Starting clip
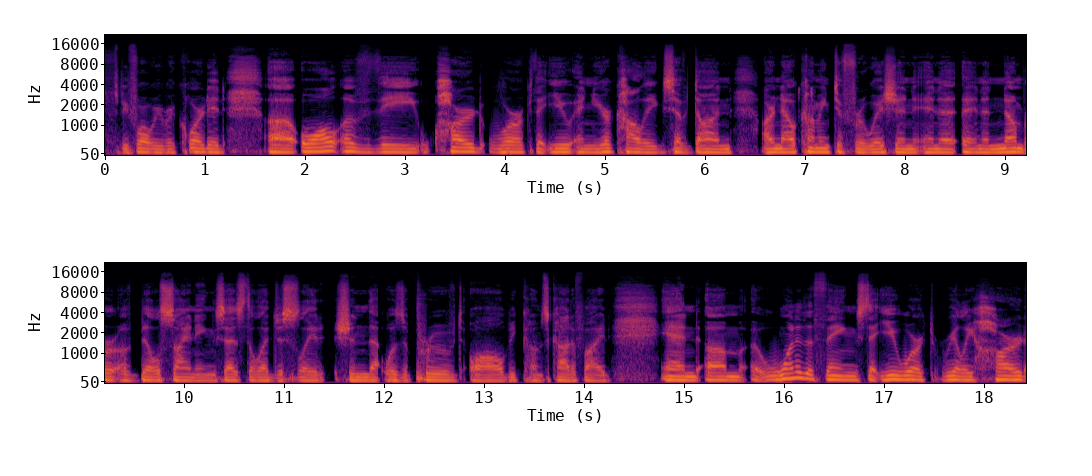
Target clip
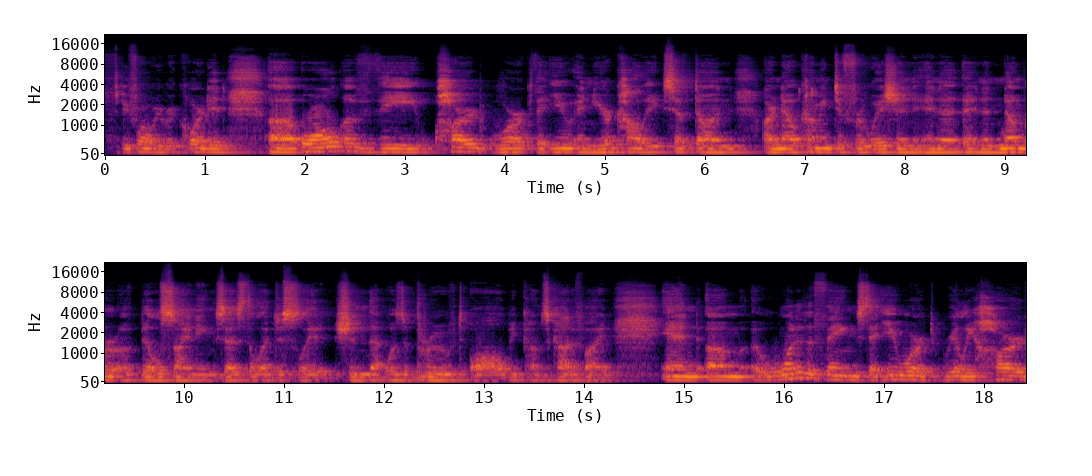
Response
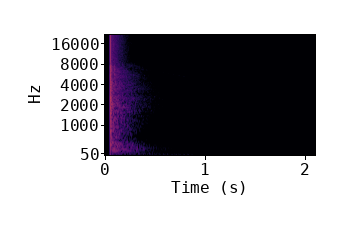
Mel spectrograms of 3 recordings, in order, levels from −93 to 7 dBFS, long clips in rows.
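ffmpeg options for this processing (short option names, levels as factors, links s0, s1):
-filter_complex "[0:a]asettb=1/sr,asplit=3[s0][s1][s2];[s0]atrim=end=1.134[s3];[s1]atrim=start=1.13:end=2.11,asetpts=PTS-STARTPTS,afade=t=in:d=0.004:c=qsin,afade=t=out:st=0.976:d=0.004:c=qsin,lowshelf=f=410:g=4.5[s4];[s2]atrim=start=2.106[s5];[s3][s4]acrossfade=d=0.004:c1=hsin:c2=qsin[s6];[s6][s5]acrossfade=d=0.004:c1=qsin:c2=hsin[s7];[1:a]atrim=start_sample=2205,asetrate=66150,aresample=44100[s8];[s7][s8]afir=irnorm=-1:irlink=0,asoftclip=type=tanh:threshold=0.0944,volume=2.24"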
